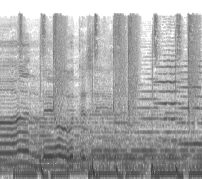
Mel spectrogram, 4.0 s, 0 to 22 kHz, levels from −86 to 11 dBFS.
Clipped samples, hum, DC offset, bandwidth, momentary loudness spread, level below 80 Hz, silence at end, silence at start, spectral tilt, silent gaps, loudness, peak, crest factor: under 0.1%; none; under 0.1%; 17 kHz; 3 LU; -28 dBFS; 0 s; 0 s; -4.5 dB/octave; none; -18 LUFS; -6 dBFS; 10 dB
